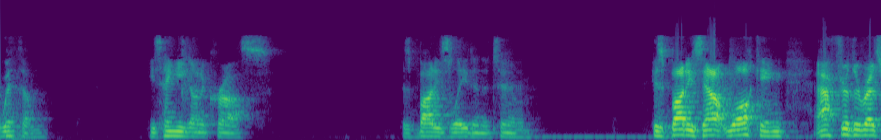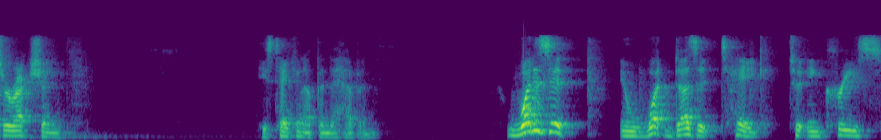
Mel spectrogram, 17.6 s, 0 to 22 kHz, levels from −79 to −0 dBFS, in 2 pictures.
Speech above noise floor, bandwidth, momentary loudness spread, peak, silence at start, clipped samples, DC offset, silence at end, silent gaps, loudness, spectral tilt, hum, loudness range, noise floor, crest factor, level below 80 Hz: 58 dB; 8 kHz; 20 LU; 0 dBFS; 0 s; under 0.1%; under 0.1%; 0 s; 1.19-1.23 s, 1.33-1.38 s, 13.05-13.11 s, 13.40-13.44 s, 13.58-13.65 s; -19 LUFS; -4 dB/octave; none; 15 LU; -78 dBFS; 22 dB; -58 dBFS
